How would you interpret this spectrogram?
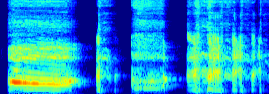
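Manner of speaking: high, loud burst of laughter; laughing. Real, not acted. Streamer amused by own scheming, real high laughter. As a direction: crack up at your own joke.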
